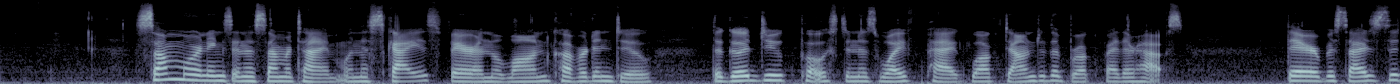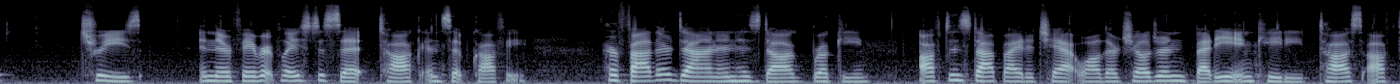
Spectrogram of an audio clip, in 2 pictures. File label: Northern female RP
